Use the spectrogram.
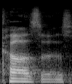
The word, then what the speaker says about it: Cuz's: And we went to Tazewell, Virginia, and I took her to this nice steakhouse called Cuz's and bought her lunch.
